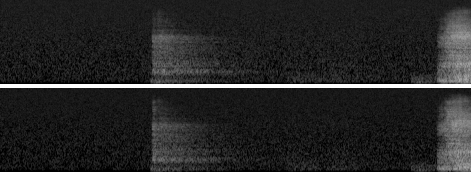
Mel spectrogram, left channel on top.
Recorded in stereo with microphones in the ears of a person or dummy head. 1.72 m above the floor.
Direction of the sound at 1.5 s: 10° right (ahead or behind).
